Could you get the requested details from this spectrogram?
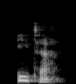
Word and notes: eta: British English

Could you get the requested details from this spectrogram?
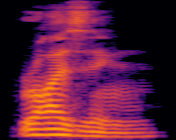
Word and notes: rising: Australian English

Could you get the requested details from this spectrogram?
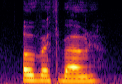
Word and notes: overthrown: American English

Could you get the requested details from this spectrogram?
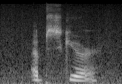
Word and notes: obscure: American English

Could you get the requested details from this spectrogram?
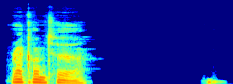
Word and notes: raconteur: Australian English

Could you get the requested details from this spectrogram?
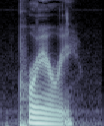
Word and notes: prairie: American English

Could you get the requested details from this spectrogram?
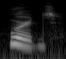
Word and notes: words: American English

